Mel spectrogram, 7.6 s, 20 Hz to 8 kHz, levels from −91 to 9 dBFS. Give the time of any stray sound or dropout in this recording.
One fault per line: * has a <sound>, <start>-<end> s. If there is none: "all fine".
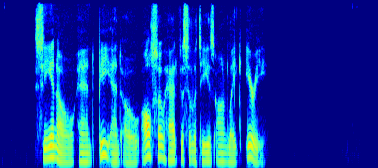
all fine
